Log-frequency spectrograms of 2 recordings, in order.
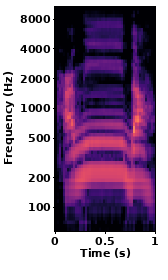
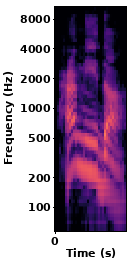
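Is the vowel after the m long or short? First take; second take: long; short. First: The vowel after the m is drawn out long. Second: The vowel after the m is kept short. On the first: The speaker calls it wrong. "उसको खींच देते हैं, ... गलत है" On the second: The speaker calls it right. "बगैर खींचे ... जल्दी पढ़ेंगे"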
